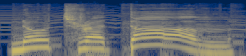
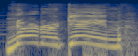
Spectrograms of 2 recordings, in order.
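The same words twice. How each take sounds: First: It is pronounced the French way. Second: It is pronounced the American way. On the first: It names the place in France. "you can feel the French dripping out of it" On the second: It names the American college. "you took that French word, dipped it in batter, and deep fried it"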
